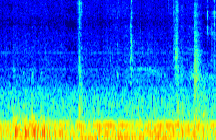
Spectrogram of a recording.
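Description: Steady low electrical hum on the microphone, with a few faint computer mouse clicks as an item is picked from an on-screen list.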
